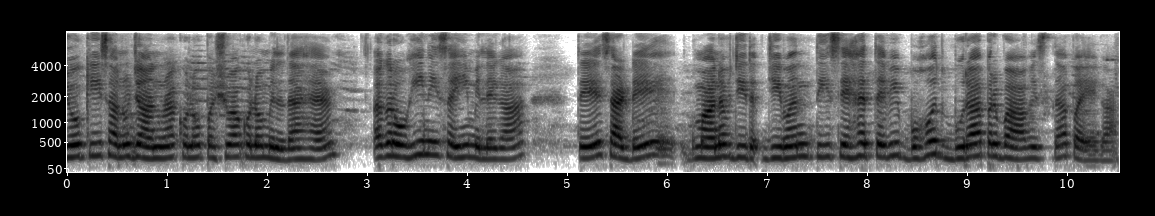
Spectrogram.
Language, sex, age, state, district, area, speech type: Punjabi, female, 30-45, Punjab, Jalandhar, urban, spontaneous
